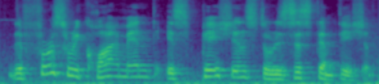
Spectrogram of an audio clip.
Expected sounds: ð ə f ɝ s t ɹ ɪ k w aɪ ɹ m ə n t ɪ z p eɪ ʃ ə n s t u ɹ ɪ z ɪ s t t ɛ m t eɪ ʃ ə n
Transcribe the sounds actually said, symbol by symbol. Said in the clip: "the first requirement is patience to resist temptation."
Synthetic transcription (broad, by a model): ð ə f ɝ s t ɹ ɪ k w aɪ ɹ m ə n t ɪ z p eɪ ʃ ə n s t u ɹ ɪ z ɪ s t t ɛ m t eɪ ʃ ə n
